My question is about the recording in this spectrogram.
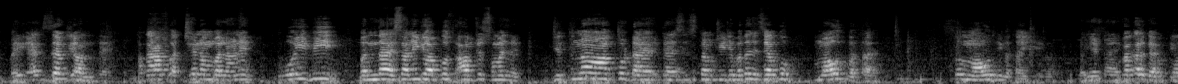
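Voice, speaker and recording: A male teacher gives exam-prep advice to students in a coaxing, repetitive way. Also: high voice. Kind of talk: exam-prep class lecture. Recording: noisy room, voice from a distance.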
